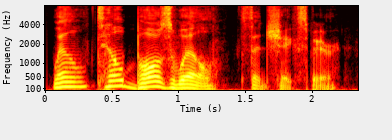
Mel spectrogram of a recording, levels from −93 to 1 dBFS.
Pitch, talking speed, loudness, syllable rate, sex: 135 Hz, 125 wpm, -18 LUFS, 4.6 syllables/s, male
